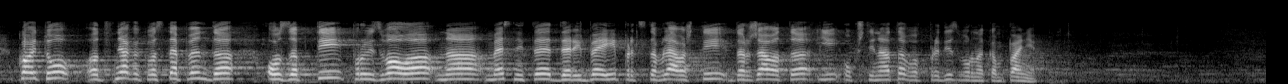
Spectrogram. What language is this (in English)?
Bulgarian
